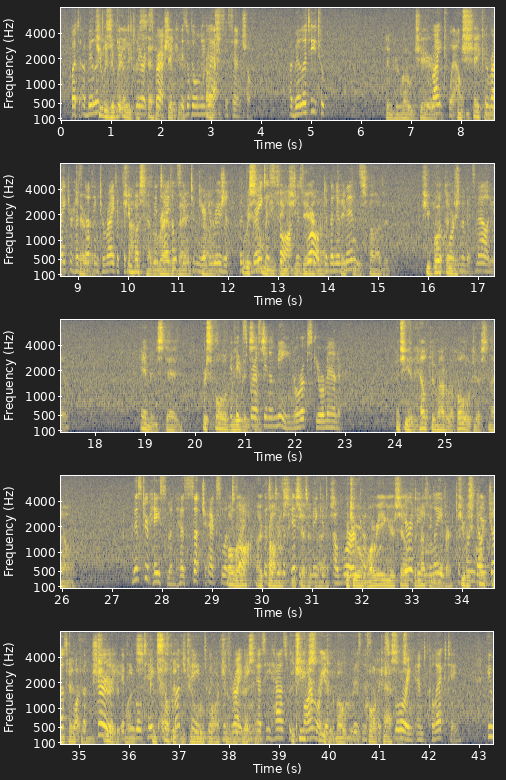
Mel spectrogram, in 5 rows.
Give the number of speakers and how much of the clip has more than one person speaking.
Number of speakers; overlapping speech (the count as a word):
two, about 53%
